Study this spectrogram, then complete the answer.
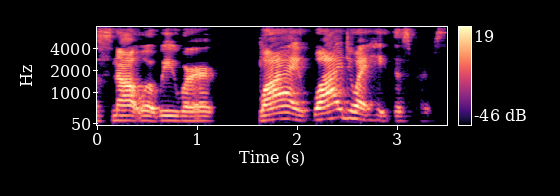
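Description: A woman speaks with an American accent in a bright, sharp tone and a fairly low pitch. The sound is dry and close with no echo, and the background is quiet. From United States. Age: 20s. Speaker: spiritual content creator. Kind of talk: casual chat.

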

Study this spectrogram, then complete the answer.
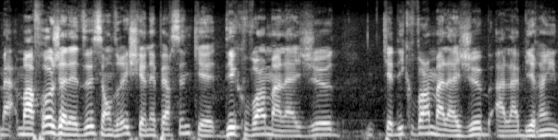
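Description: A man talks very fast at a fairly high pitch. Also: ordinary pitch variation. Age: 30s. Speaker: comedian. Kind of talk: casual chat. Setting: record shop.

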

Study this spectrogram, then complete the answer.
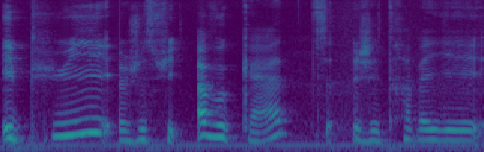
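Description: A woman talks at a medium pitch with vocal fry. Her pitch swings very widely. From Switzerland, Valais (Sion). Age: 30s. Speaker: lawyer and traveler. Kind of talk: casual chat.

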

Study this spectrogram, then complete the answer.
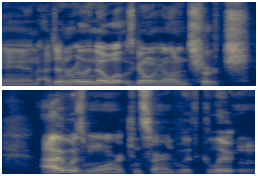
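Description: A man with a Midwestern American accent speaks at a moderate pace and medium pitch, his intonation fairly even but his loudness swinging widely, on a very clean recording with a silent background. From US Midwest, Columbia, Missouri. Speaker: college student. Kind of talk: testimony.

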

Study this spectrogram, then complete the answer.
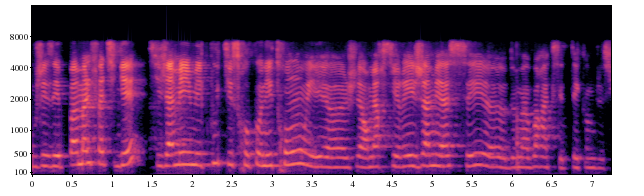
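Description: With an ordinary speaking voice, a woman talks at a moderate pace with hardly any pauses, fairly even intonation and big swings in loudness. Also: fairly high pitch for a woman. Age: 20s. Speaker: postdoctoral chemist. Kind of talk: interview.

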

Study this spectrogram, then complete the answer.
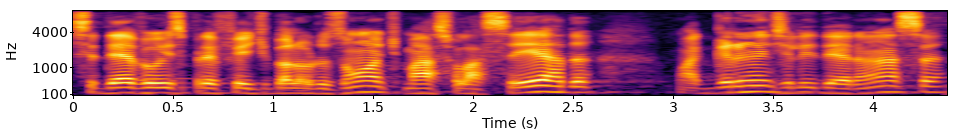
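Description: The speaker uses a plain, everyday voice at a moderate pace. The intonation stays fairly even. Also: man. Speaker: city councillor and teacher. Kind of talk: interview.

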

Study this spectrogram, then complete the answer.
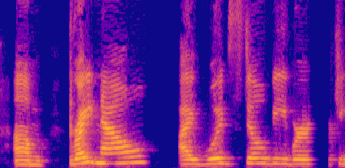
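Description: Her tone bright and sharp, a woman talks in an American accent. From Florida. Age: 20s. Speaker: college athlete. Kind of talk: casual chat.

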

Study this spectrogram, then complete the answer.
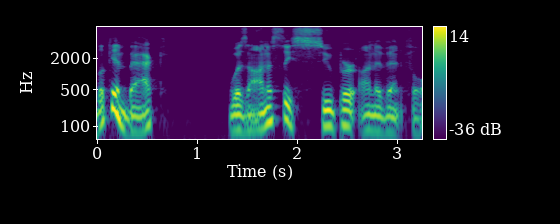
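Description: On a very clean recording with a silent background, an energetic voice comes through in a dry, close sound with no echo. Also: man. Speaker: podcast host. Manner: casual, energetic storyteller, goes off on tangents.

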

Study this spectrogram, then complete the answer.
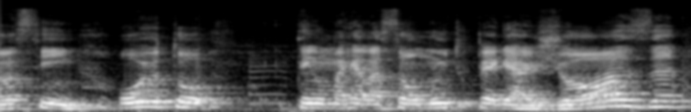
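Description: The speaker uses ordinary pitch variation at a moderate pace. Audible room echo and music can be heard in the background. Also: man. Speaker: natural therapy content creator. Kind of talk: interview.

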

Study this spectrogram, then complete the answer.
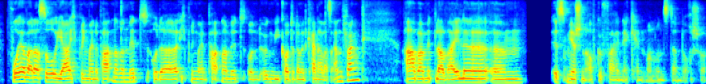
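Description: A man with a plain, everyday voice speaks at a fairly quick pace, with a medium pitch, ordinary pitch variation, and big swings in loudness. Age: 30s. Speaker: podcast co-host. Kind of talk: casual chat.

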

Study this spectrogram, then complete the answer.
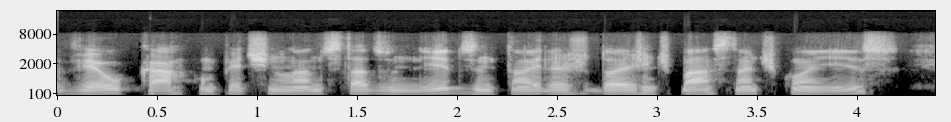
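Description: Monotone, flat intonation from a man. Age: 20s. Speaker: engineering student. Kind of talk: casual interview.

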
